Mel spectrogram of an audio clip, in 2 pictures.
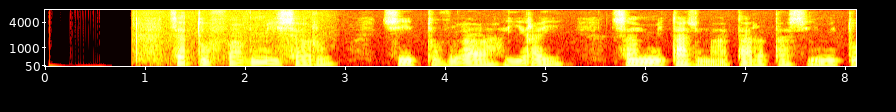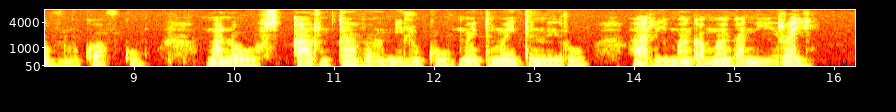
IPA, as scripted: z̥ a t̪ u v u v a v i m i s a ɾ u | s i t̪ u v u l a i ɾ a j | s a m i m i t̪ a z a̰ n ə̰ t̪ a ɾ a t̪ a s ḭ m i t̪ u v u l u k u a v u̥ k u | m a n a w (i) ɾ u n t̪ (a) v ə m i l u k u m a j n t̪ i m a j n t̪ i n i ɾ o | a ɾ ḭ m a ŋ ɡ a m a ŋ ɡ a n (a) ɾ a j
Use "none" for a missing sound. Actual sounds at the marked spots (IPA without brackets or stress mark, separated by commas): a, a, i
